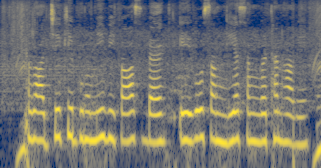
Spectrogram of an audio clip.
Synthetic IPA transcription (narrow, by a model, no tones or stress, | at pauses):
ɾaːd͡ʒjəkebʱuːmiʋɪkaːsbɛ̃ːŋkeːɡosə̃ŋɡʱijəsə̃ŋɡəʈʰənɦəʋeː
